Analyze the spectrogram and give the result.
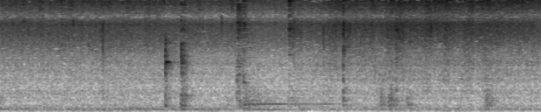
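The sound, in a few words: garlic and green chili frying in a pan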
